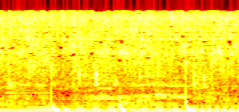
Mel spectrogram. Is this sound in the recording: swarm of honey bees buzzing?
no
